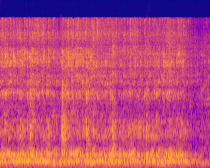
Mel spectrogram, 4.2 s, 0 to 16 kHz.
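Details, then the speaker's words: Lexus SC300 with everything connected except one connector: uneven, lumpy idle with occasional sharp pops through the exhaust; misfiring and backfiring, cause not yet clear. "c300 rough idle everything connected except for one connector right here this is how it rocks there you go backfiring a"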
